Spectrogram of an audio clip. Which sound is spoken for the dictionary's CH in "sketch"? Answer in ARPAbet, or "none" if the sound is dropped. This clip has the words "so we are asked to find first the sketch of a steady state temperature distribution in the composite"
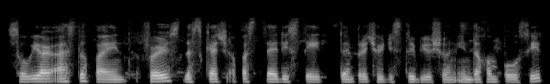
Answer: CH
